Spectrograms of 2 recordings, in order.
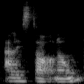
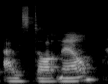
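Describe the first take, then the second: First: Casual Southern English pronunciation, amused; common Southern English accent. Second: Alice Dartnell with a clear full NELL at the end; nicer, proper pronunciation. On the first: Shown as a demonstration. Guest showing her own name, common Southern English accent. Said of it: "Southern accent". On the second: Retold or imitated. People introducing guest speaker, Alice Dartnell pronounced more properly. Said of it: "make it sound a lot nicer".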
